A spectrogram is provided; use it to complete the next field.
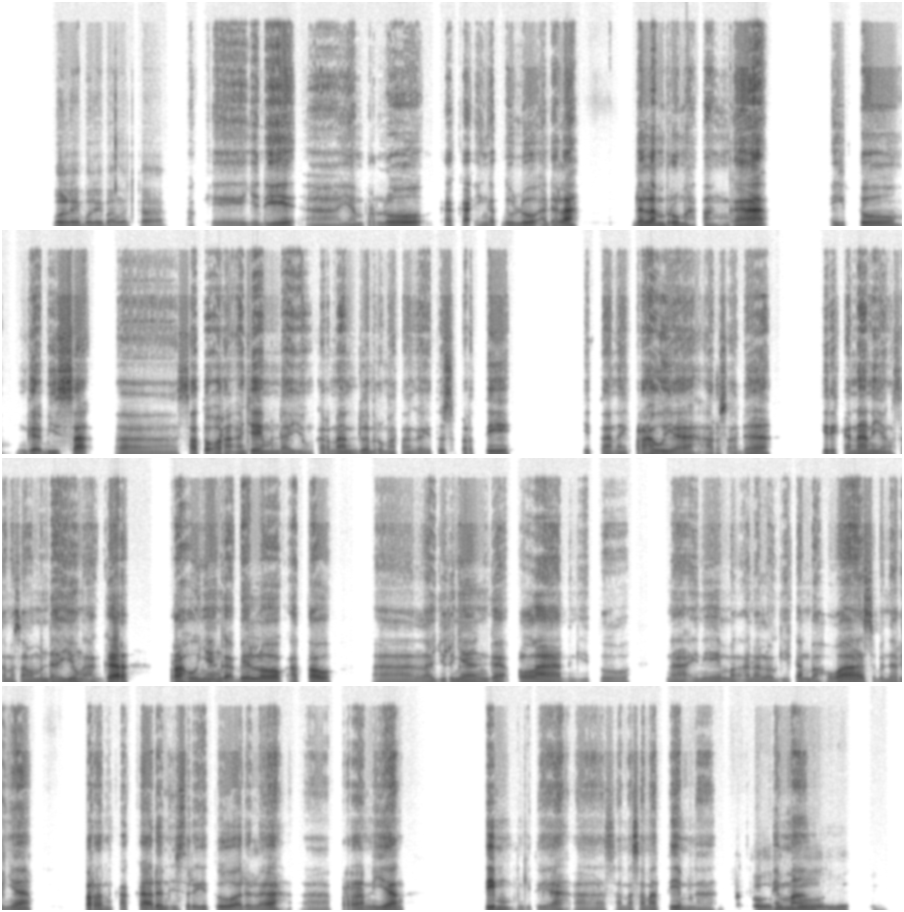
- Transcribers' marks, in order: tapping; other background noise
- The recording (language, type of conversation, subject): Indonesian, advice, Pertengkaran yang sering terjadi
